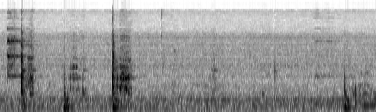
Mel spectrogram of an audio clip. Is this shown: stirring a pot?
yes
